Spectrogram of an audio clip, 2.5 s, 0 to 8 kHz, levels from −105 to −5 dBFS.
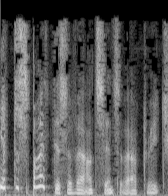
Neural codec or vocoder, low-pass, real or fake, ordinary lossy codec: none; 7.2 kHz; real; MP3, 32 kbps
